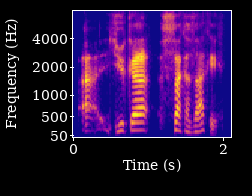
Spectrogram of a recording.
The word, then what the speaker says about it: Yuka Sakazaki: Yuka Sakazaki.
